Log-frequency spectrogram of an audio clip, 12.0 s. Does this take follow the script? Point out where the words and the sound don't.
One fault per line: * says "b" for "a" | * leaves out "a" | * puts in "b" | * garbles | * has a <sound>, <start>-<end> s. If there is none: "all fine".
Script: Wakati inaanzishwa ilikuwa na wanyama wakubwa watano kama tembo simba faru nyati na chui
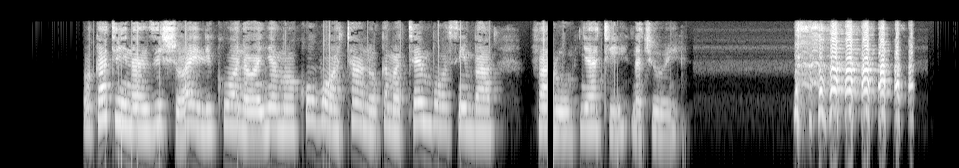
* has a dropout, 6.8-6.9 s
* has a laugh, 9.9-11.5 s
